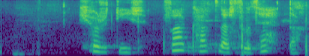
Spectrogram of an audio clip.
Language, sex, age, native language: Icelandic, female, 8, Icelandic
